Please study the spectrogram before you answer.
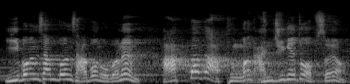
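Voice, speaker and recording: A man in his forties preaches a sermon in a reverberant church sanctuary while soft music plays behind him. His voice sits very high for a man and moves in lively swings. He shifts from relaxed storytelling into impassioned, shouted appeals. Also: brisk. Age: 40s. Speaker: pastor. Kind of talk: sermon with personal anecdote.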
